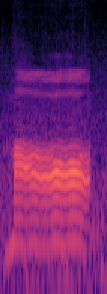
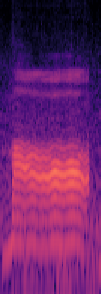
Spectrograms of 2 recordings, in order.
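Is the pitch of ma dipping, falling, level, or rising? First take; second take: level; level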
